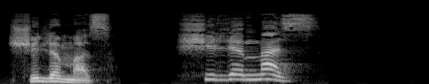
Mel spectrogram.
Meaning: January
- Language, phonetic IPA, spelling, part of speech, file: Adyghe, [ɕəlamaːz], щылэмаз, noun, CircassianMonth1.ogg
